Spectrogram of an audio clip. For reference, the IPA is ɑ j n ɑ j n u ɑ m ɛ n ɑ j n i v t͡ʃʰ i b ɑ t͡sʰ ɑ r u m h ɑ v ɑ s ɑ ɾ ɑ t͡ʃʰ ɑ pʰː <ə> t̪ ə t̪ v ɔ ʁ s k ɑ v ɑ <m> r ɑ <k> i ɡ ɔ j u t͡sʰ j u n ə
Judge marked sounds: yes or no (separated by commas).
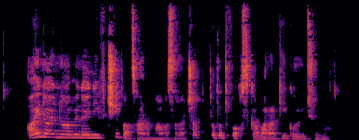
yes, no, yes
